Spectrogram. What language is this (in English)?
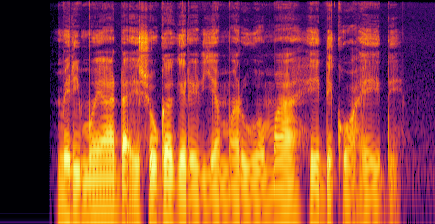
Kikuyu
